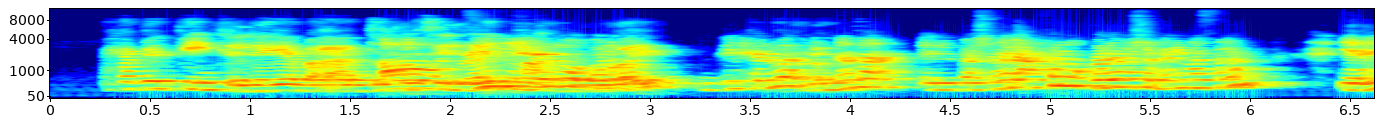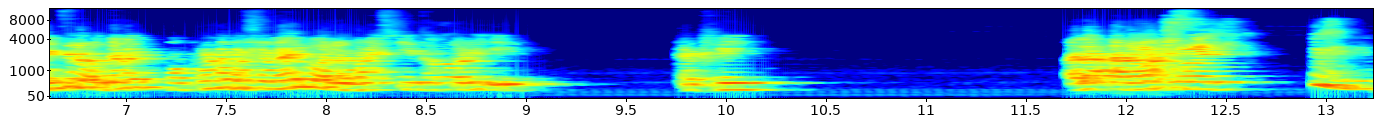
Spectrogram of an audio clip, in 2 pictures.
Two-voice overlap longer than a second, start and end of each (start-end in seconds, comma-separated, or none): 1.7-3.0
